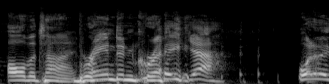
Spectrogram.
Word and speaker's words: Brandon Craig: people's names wrong i don't people pronounce my name wrong all the time brandon craig yeah what do they say i don't know brendan brendan all the time ma'am that's a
